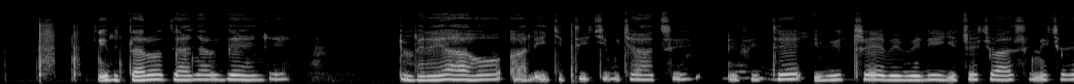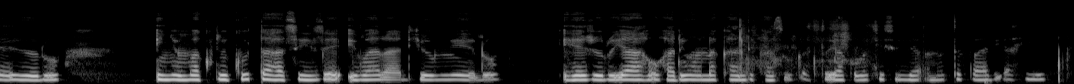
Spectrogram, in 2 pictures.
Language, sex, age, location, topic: Kinyarwanda, female, 18-24, Kigali, health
